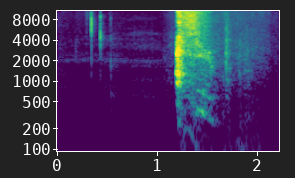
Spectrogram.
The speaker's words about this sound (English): That was a big sneeze.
